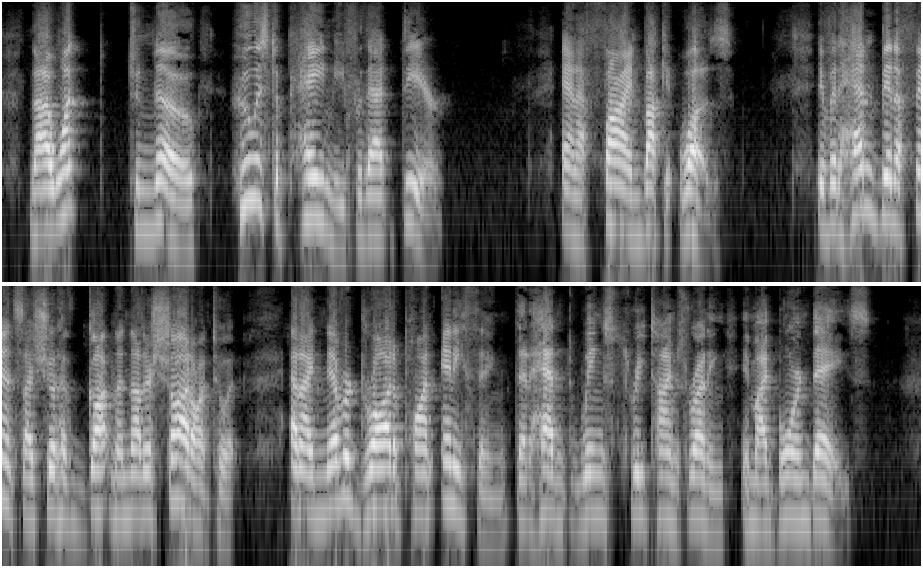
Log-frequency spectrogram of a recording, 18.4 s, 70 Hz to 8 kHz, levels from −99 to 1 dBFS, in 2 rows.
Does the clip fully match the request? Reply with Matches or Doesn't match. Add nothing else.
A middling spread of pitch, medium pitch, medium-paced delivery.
Matches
